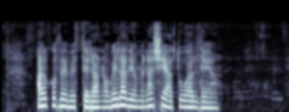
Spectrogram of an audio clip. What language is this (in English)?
Galician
